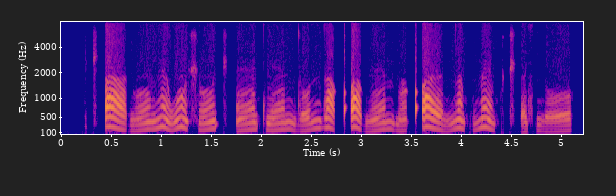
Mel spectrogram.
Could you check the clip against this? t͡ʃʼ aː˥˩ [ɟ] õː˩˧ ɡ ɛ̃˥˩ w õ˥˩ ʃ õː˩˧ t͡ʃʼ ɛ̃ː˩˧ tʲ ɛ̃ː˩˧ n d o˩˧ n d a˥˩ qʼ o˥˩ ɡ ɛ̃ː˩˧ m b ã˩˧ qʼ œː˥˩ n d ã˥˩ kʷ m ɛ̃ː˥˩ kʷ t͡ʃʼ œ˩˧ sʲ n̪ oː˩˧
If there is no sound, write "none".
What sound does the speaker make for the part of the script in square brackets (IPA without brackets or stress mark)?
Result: ɡ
